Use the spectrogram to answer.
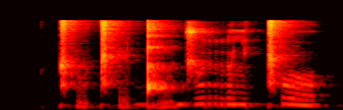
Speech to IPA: ǁʰ ṵ ǁʰ ḛ ɡ͡ǃ ṵ d͡ʒ u r u lʲ e ǁʰ o

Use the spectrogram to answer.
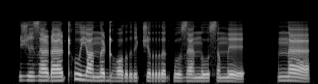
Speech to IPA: ʒ i z æ ɽ æ ʈʰ u j a n ə ɖʱ ɔ r i t͡ʃ ə r ə k͡p u z æ n u s ə m e | n æ

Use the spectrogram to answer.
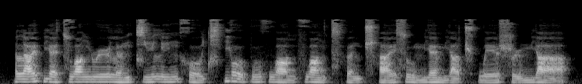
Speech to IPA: l a˧˥ ɪ̯ p j ɛ˨˩ t͡s w ɑ˥ ŋ ɻ ɻ̩˥ l ə˧˥ n t͡ɕ i˧˥ l i˧˥ ŋ x o˨˩ ʊ̯ t͡ɕʰ j o˥˩ ʊ̯ p u˧˥ x w ɑ˨˩ ŋ f w ɑ˥˩ ŋ t͡sʰ ə˨˩ n ʈ͡ʂʰ a˧˥ ɪ̯ s u˥˩ m j ɛ˥ m j ä˨˩ ʈ͡ʂʰ w e˧˥ ɪ̯ ʂ ɻ̩˧˥ m j ä˥˩

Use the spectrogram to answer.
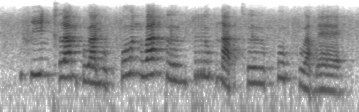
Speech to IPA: f iː˥˩ n kʰ l a˥˩ m ʔ u˧ a̯ j u˨˩ ʔ f oː˥˩ n w a˥˩ n p l ɯː˧ ŋ p r u˥˩ ʔ n a˨˩ t̚ kʰ l ɯː˧ pʰ u˦˥ ʔ f u˨˩ a̯ b ɛː˧

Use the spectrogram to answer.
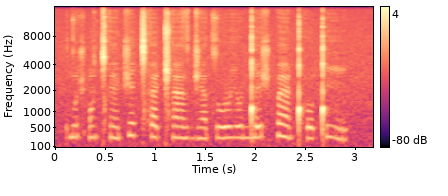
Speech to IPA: d õ ʃ ʔ õ ǀʰ ẽ t͡ʃ e ǀʰ æ ǁ æ̃ z d͡ʒ æ̃ t͡s u ɹ i ɹ ŋ͡ǃ e ʃ p æ̃ ǃʰ o ǃ i

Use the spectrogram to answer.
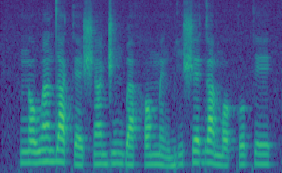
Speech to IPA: n ɔ˧ w ã˦ d a˦˨ k ɛ˨ ʃ ã˨˦ d͡ʒ ĩ˧ ɡ͡b a˨ h ɔ˧ m ɛ̃˨ ɡ͡b i˨˦ ʃ ɛ˦ ɡ a˦˨ m ɔ˨ k o˨˦ k e˧

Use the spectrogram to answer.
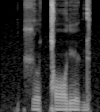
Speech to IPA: t͡ʃ ɵ ǀ ɔ ɾʲ e ɖ

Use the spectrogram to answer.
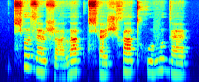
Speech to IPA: t͡ɕʰ ə˥ z æ˧ ʂ a˩ l a˥ t t͡ɕʰ æ˧ ʃ x a˥ t xʷ ə˧ v ə˥ ɡ æ˧

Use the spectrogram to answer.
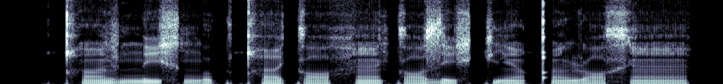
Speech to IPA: qʰ æ̃˨ v n̪ i˦˥ x ŋ o˨ kʷ qʰ e˨ k ɒ˨˩˦ h æ̃˦˥ k ɒ˨˩˦ z i˨˩˦ x k j ẽ˨˩˦ qʼ ẽ˨˩˦ ɭ ɒ˨˥ x æ̃˦˨

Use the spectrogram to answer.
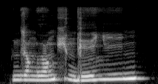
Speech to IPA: n z u ŋ ðˤ u ŋ ç ɵ ŋ ɡ eː ʎ iː ŋ

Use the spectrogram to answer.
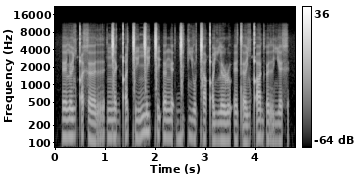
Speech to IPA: ɛ l œ ʎ qʼ i x ɜ r | ŋ͡ǀ ɛ ɡ qʼ i ǀ i ŋ͡ǀ i ǀ i ʔ ɜ ŋ ɛ ʔ ɡ͡ǀ i k ʎ o ǀ ɛ qʼ o ʎ l œ ɭ o ʔ ɛ tʼ ɜ ʎ qʼ ɜ ɡ ʔ œ r ʎ ɛ x

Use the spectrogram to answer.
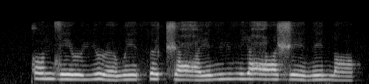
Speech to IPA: k ɔ˦ n z e˧ ɹ y˨˦ ɹ ə˨ w e˧ θ ə˦ t͡ʃ ə˧ ʕ e˨˦ ð y˦ ð i˦ ʕ ɑ˦ ʒ e˦˨ ð e˦ n ɑ˧

